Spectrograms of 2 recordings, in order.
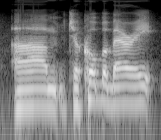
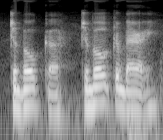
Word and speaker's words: Jaboca Berry: Jacoba Berry is how do you pronounce that? Jaboca Berry is what I recommend holding a Castform.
